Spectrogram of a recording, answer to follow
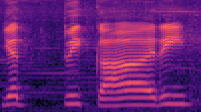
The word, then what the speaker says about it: यद्विकारी: यच्च यादृक् यद्विकारी, इसमें डबल, इस द को दो बार द का उच्चारण आएगा। यद्विकारी यतश्च यत् स च यो यत् प्रभावश्च तत् समासेन मे शृणु।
